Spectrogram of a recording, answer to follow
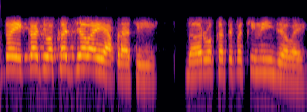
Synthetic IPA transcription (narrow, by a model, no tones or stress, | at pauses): t̪oekəd͡ʒʋəkʰət̪̚d͡ʒəʋajapɽat̪ʰi | d̪əɾʋəkʰət̪epət͡ʃʰinəɦĩd͡ʒəʋaj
